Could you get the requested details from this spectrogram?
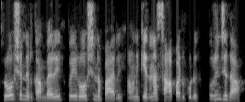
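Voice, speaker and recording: A woman's voice: fairly high pitch, fairly even intonation, rapid-fire, a bit bright, no room sound, clean studio sound, pitched below the performer's own voice, close to an everyday voice. A woman voicing a stern, domineering older mother-in-law in a cartoon, scolding and lecturing. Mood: firm. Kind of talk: cartoon voice acting.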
